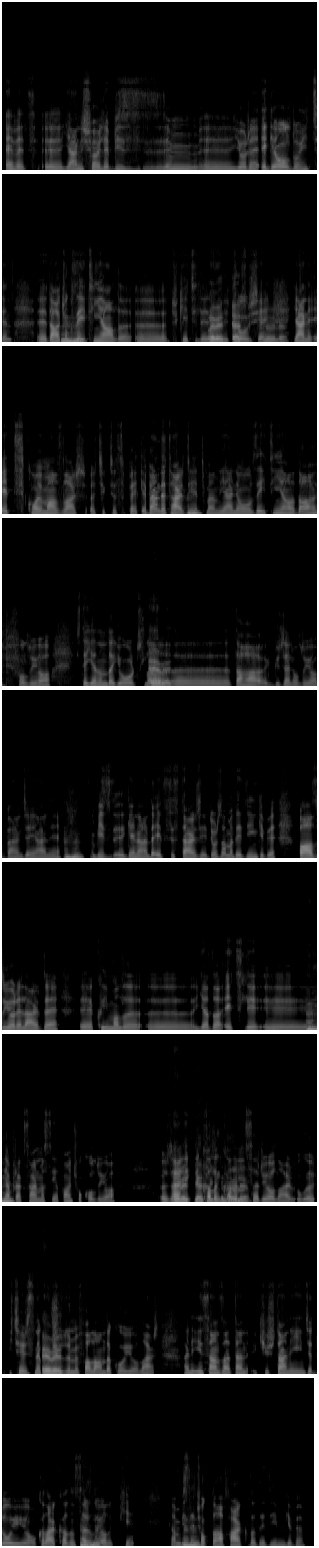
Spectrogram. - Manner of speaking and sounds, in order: "bizim" said as "bizzim"
- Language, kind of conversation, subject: Turkish, podcast, Hangi yemekler sana aitlik duygusu yaşatır?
